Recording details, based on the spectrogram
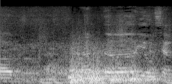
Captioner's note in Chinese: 雷声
